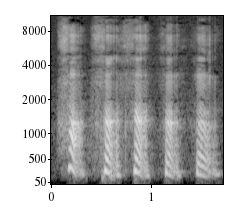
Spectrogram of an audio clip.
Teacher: you find nasality in posed laughter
